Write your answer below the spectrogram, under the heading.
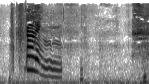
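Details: Alice, a tame fox, gives a single creaky whine that starts high and sweeps down over about half a second, followed by quiet and a brief rasp near the end.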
